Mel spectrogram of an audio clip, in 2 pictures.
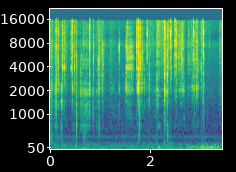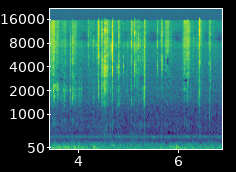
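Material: Plastic.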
